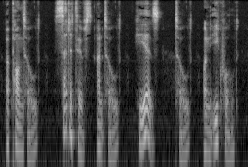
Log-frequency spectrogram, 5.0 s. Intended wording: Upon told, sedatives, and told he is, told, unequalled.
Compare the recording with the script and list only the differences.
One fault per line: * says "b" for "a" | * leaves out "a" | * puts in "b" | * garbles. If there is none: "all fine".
all fine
